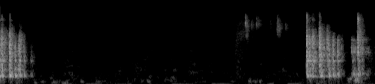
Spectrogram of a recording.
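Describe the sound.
Dice clatter across a table during a tabletop role-playing game: a few brief rattling bursts, the last ones louder and closer together, with near quiet in between.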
